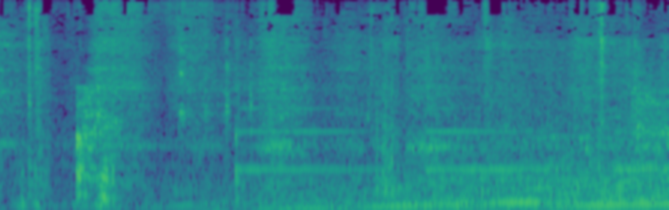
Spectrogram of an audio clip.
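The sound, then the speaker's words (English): A car engine cranks to life after a few clunks, then revs and climbs steadily in pitch as the vehicle pulls away, loud throughout. “The name is start the car. Go.”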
